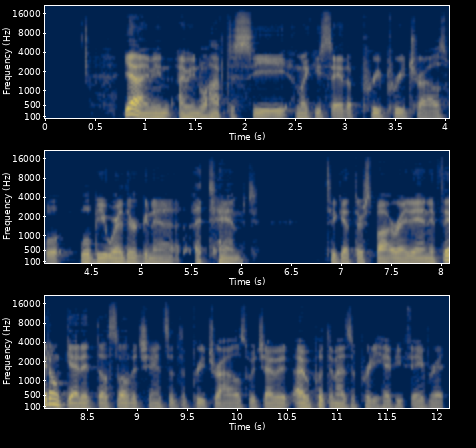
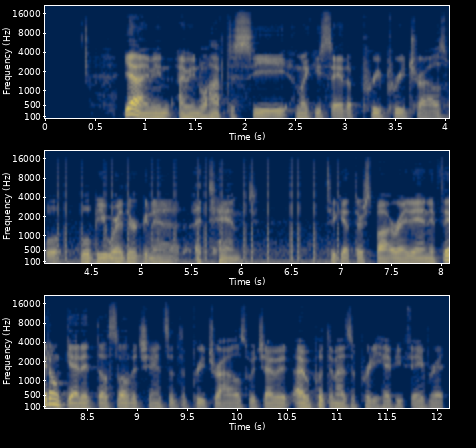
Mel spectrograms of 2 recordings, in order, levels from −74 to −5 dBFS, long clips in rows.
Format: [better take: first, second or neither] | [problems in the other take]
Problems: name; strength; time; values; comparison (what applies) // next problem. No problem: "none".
first | phone ringing; faint; from 4 to 7 s; peak 10 dB below the speech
